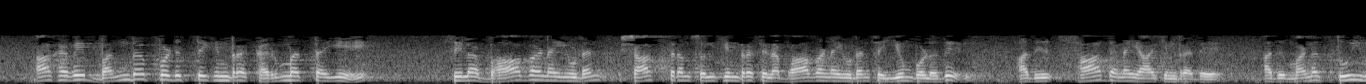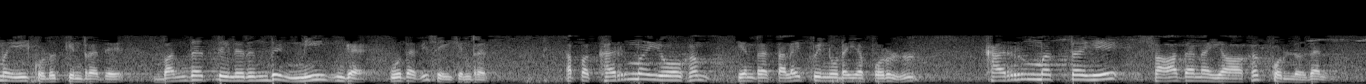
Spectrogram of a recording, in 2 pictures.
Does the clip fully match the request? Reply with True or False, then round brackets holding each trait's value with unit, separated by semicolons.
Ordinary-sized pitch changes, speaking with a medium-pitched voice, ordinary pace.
False (4.8 semitones; 180 Hz; 60 wpm)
